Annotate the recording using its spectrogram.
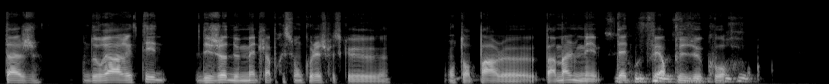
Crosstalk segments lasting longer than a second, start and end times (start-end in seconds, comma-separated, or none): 6.0-7.5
